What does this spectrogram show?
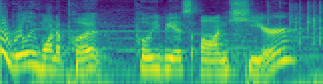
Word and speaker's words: Polybius: because I've been saying polybus which makes sense to me but there is an extra I in there so I don't know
